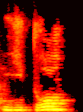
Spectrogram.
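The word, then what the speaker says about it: Yitro: hebrew uh way to say his name uh ito is uh the father of uh the wife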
